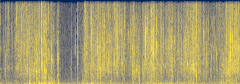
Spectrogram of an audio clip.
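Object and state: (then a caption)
Dry leaves crushed by hand. A cluster of thin, brittle, dry yellow-green autumn leaves on a twig is crushed and twisted between fists and fingertips. Dense, bright crackling and crunching is heard, with crumpling and tearing sounds swelling and easing in waves throughout.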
